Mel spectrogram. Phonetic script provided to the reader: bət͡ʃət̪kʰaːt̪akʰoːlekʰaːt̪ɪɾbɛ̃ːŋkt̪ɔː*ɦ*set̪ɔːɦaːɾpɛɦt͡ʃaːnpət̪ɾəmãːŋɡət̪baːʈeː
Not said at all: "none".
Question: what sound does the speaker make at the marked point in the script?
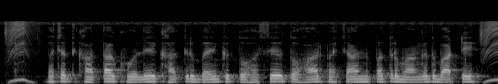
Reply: ɦ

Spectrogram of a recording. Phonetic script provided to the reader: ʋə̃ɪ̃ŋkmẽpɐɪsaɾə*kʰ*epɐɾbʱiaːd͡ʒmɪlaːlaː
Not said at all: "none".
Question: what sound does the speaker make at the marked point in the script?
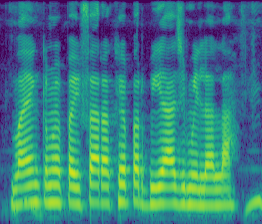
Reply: kʰ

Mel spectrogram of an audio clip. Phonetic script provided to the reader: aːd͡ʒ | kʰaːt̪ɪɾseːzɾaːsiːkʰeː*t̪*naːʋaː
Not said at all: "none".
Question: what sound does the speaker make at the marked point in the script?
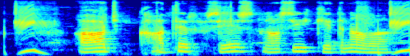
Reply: t̪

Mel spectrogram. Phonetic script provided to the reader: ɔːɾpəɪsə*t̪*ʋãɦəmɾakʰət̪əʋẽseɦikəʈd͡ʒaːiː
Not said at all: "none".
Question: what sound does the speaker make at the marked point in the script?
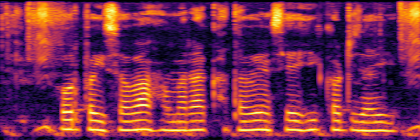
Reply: none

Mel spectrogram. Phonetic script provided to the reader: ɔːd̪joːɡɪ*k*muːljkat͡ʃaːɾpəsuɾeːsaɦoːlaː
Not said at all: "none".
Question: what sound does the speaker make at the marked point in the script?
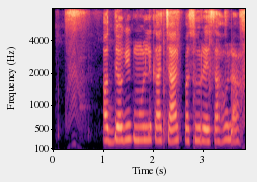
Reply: k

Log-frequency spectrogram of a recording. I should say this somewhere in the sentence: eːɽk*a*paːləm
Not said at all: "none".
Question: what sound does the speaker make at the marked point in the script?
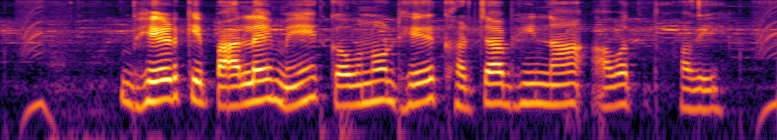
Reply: e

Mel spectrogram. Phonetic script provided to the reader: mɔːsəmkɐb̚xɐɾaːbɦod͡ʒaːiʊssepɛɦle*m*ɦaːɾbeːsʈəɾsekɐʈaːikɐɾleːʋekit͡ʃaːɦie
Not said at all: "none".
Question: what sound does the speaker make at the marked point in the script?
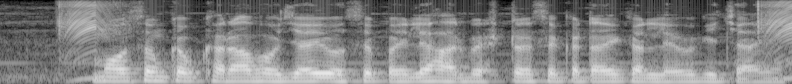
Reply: none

